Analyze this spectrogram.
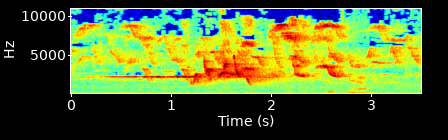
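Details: Warbling song of an Australian magpie from a family rearing young, with gliding, overlapping whistled notes and quick downward slurs, a steady thin tone beneath, and a soft rural background hum.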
